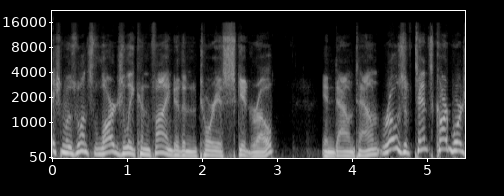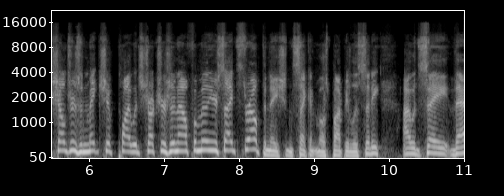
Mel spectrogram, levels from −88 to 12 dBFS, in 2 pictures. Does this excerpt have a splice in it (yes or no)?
no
